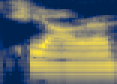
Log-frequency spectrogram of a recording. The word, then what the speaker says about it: Giara: Yeah, you write it with a G, but it's pronounced as Giara, because why not?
